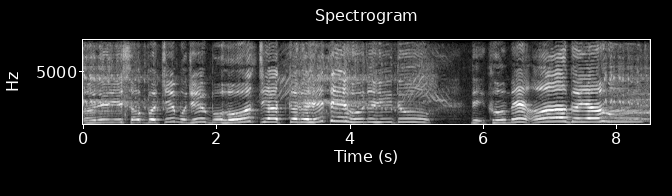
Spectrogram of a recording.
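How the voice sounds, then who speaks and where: A woman's voice: sits high, noisy background, pitched below the performer's own voice. A woman voicing a menacing, vengeful male jinn in a doll storybook video, drawing out gloating threats. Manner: slow, gloating, drawn-out threats. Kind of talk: storybook doll-play voice acting.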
